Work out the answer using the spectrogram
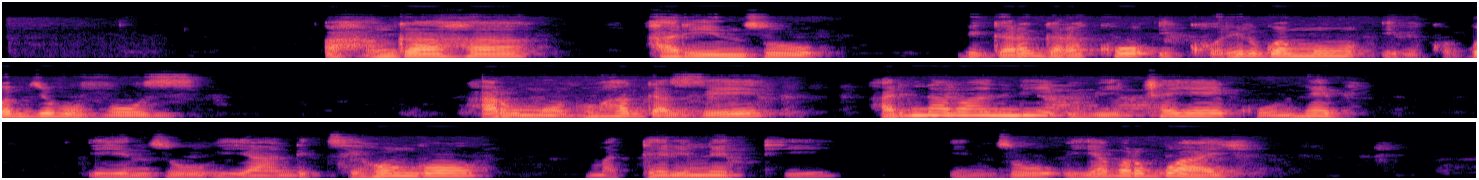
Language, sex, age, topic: Kinyarwanda, male, 25-35, health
